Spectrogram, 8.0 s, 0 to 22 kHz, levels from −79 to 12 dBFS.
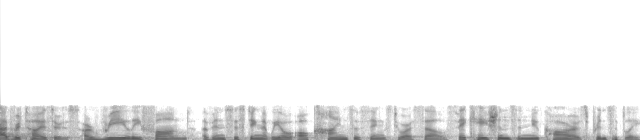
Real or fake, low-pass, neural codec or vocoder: real; 5.4 kHz; none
